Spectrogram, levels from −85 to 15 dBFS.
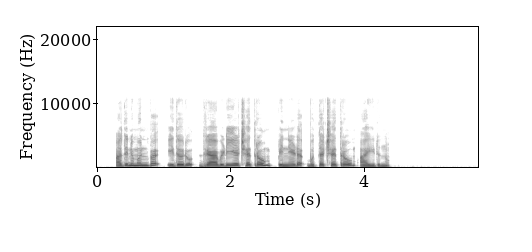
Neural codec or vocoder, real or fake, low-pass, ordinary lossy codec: none; real; 10.8 kHz; none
